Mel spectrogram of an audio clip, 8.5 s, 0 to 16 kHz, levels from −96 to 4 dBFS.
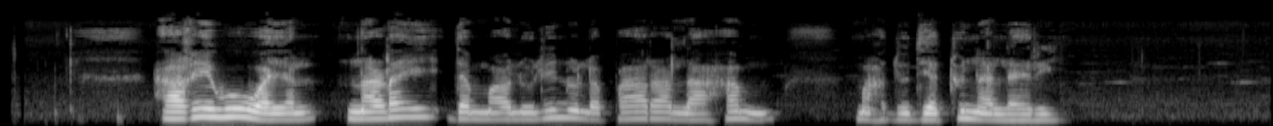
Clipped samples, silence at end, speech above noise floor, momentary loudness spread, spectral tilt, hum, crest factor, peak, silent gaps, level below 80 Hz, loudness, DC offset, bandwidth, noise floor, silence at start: under 0.1%; 1.45 s; 45 dB; 15 LU; -7 dB/octave; none; 20 dB; -4 dBFS; none; -78 dBFS; -24 LUFS; under 0.1%; 9.6 kHz; -68 dBFS; 1.05 s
